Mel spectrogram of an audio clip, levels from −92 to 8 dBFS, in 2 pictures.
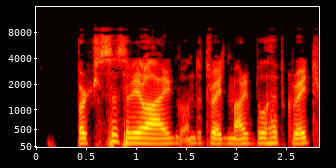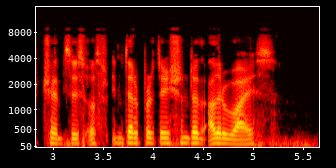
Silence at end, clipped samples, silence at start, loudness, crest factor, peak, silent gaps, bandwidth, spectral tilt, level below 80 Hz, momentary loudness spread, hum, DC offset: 0.1 s; under 0.1%; 0.45 s; -26 LUFS; 20 dB; -8 dBFS; none; 9.4 kHz; -5 dB/octave; -52 dBFS; 10 LU; none; under 0.1%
